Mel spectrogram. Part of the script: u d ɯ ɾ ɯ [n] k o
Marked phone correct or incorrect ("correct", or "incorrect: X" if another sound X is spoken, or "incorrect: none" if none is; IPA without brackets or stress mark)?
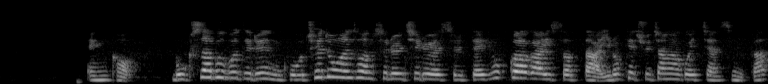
correct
